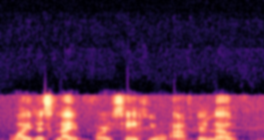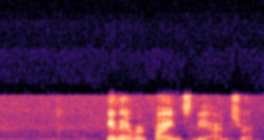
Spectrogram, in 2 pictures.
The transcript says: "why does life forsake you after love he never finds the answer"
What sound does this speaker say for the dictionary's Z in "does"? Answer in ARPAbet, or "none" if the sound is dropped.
S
